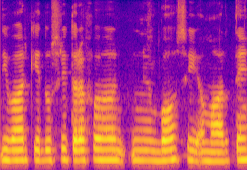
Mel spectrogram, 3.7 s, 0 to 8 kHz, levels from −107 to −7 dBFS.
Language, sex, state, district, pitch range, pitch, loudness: Hindi, female, Delhi, New Delhi, 175-185 Hz, 180 Hz, -17 LUFS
